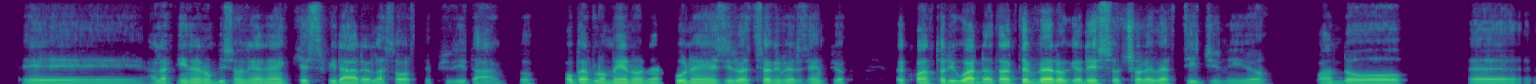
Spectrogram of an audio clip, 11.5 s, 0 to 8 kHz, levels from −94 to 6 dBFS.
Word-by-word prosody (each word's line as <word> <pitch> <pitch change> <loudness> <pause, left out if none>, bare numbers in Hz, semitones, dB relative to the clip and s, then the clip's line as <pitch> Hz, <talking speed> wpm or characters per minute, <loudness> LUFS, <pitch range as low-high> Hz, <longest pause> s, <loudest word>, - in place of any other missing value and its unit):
ehm, 80 -3 -5
alla 85 +2 -2
fine, 100 -2 -1
non 85 - -1
bisogna 90 +1 -2
neanche 90 0 -1
sfidare 80 -1 +1
la 80 - -1
sorte - - -4
più 75 - -19
di 75 0 -8
tanto, 65 -1 -9 0.2
o - - +1
perlomeno 90 +1 +2
in 85 - -4
alcune 90 +2 +1
situazioni, 90 +1 0
per 85 -2 -2
esempio 90 -1 -6 0.3
per - - -4
quanto 100 0 +2
riguarda 90 -1 +6
tanto 95 +3 +3
è - - -1
vero 95 -2 +8
che - - -5
adesso 90 +2 +1
c'ho - - -3
le 80 - +2
vertigini 80 -2 -4
io 80 0 -7 0.3
quando, 85 -1 0 0.4
uhm, 80 0 -2
85 Hz, 170 wpm, -26 LUFS, 80-90 Hz, 0.4 s, vero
